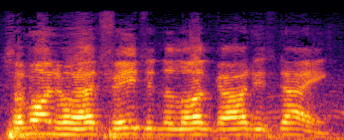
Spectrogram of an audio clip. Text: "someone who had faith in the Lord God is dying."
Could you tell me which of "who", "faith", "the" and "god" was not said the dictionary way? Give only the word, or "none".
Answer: none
